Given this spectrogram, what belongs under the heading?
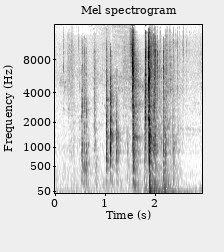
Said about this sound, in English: So let's slam this door.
